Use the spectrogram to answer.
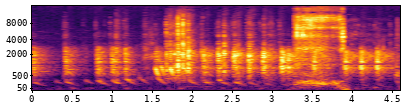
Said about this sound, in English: Here's what the drums sound like.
